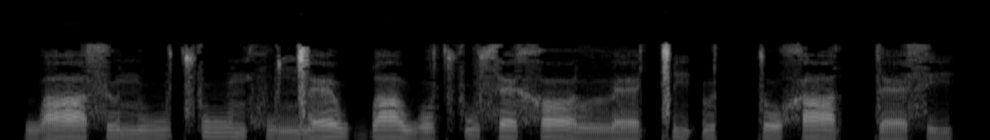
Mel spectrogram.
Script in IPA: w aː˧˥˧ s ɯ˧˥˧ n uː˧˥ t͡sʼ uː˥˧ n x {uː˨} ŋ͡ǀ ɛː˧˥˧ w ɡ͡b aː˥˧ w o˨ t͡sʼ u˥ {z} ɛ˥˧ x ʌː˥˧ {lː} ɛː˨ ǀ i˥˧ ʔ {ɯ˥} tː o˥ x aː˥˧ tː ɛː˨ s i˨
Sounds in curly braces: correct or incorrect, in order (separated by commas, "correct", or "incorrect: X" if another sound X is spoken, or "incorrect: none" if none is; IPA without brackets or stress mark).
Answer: incorrect: u˨, incorrect: s, correct, correct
